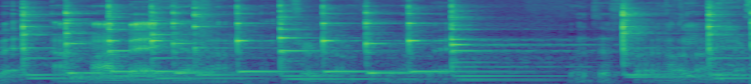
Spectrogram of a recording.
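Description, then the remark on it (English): A phone ringtone plays a bright, looping electronic melody of sustained tones, fairly loud, with faint voices mixed in underneath. “No, you need to put your phone on vibrate.”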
